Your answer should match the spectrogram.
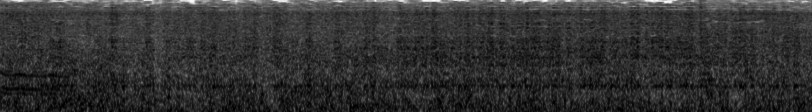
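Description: Steady rush of wind buffeting the microphone, mixed with road and engine noise from riding along at speed in an open vehicle.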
